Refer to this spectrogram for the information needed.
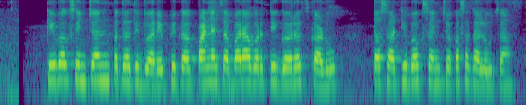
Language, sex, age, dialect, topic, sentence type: Marathi, female, 18-24, Southern Konkan, agriculture, question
